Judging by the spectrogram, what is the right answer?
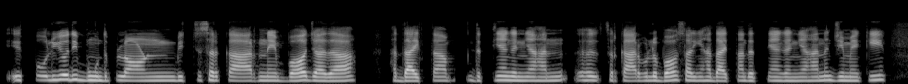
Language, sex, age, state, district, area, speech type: Punjabi, female, 45-60, Punjab, Fatehgarh Sahib, rural, spontaneous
